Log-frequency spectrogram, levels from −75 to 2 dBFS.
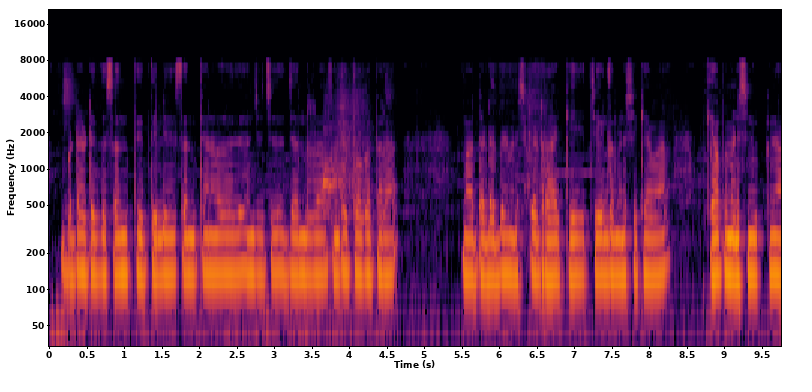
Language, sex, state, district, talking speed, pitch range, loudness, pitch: Kannada, male, Karnataka, Bijapur, 125 wpm, 130-140 Hz, -27 LUFS, 135 Hz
